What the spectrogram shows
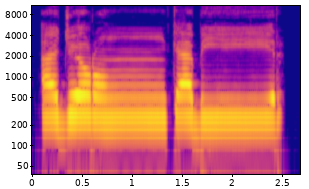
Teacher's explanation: قلقلہ کا معنی ہے حرف ساکن کو ہلانا، تو ہم یہ حرف کو ہلاتے ہوئے یہ کلمہ کو پڑھیں گے۔ اجر، آخری میں را پہ تنوین پیش ہے، پھر حرف الکاف آتا ہے کلمت کبیر، یہاں حکم ہے اخفاء، تو ہم یہ حکم کو غنہ کے ساتھ ادا کریں گے۔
